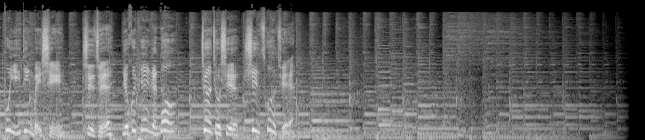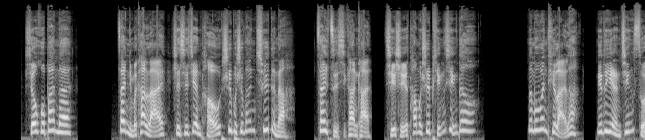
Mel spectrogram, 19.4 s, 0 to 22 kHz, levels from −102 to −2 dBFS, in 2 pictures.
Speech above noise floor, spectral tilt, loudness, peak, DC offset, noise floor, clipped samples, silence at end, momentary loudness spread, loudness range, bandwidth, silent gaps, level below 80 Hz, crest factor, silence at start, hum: 36 dB; -3 dB/octave; -16 LUFS; 0 dBFS; under 0.1%; -52 dBFS; under 0.1%; 0 s; 19 LU; 17 LU; 19.5 kHz; 9.44-9.98 s, 10.84-11.34 s, 14.10-14.38 s, 15.25-15.44 s, 16.94-17.58 s, 18.43-18.60 s; -38 dBFS; 18 dB; 0 s; none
